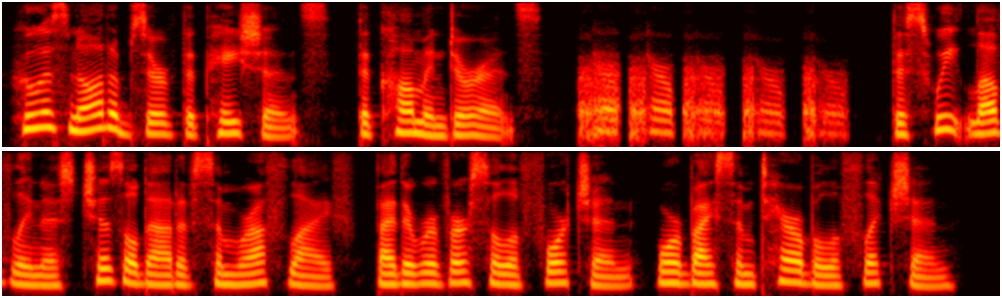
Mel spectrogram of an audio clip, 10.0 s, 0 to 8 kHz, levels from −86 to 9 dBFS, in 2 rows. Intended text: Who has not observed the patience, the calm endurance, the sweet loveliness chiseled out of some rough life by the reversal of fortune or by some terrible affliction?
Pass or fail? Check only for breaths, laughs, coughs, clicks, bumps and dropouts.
fail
